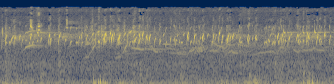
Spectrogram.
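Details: In the wild, goldfinches chirp to stimulate songbirds: lively high twittering and trills with a few downslurred whistles, several voices overlapping continuously.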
